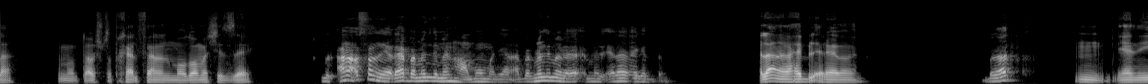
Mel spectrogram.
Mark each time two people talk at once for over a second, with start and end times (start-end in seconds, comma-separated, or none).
none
